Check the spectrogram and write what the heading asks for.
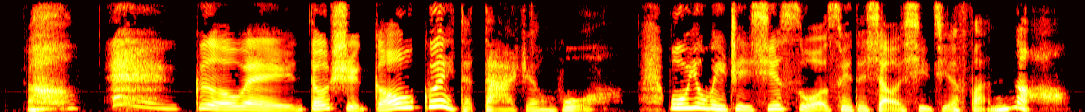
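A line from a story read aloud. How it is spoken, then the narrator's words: Fawning flattery. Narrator (Chinese): 老伦佐 谄媚的笑容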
